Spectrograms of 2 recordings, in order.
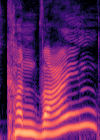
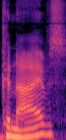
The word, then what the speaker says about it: connives: Convine. Convine. How? How do you say that word? Connives. Connives. Yeah, like conniving.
